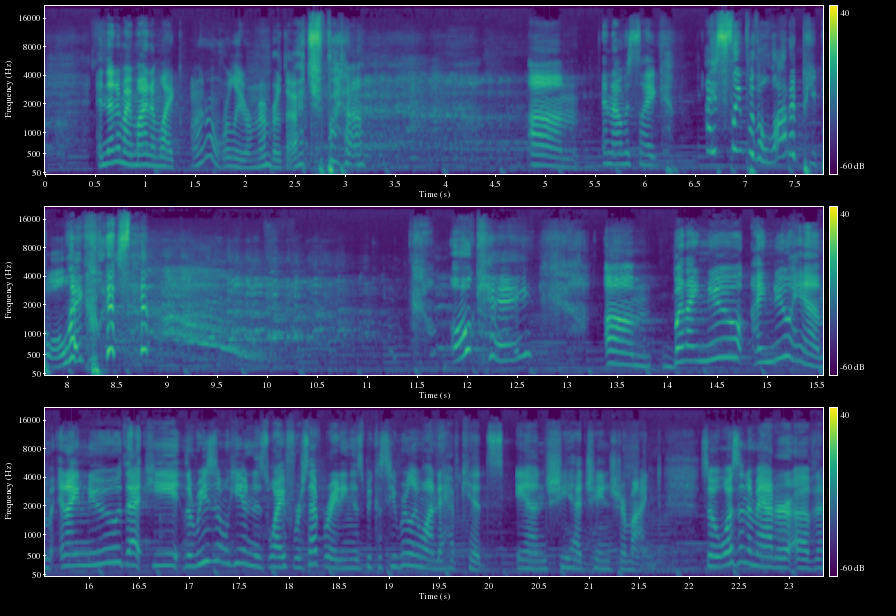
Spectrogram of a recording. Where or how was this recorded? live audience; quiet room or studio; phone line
live audience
